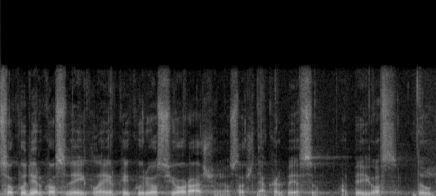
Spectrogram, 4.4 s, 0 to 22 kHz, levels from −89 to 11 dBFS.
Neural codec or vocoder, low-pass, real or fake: none; 14.4 kHz; real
